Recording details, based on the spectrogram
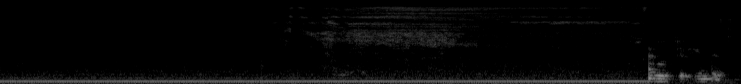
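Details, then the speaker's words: Ear wax removal by microsuction under a microscope in an ENT clinic: steady low hum, then a loud rising hiss and sucking noise ending in gurgling clicks as wax is cleared, exposing the eardrum. "अब आप देख सकते हैं कि मैं जो है वह माइक्रोस्कोप के जरिए जो है वह कान के अंदर से वैक्स निकाल रही हूं"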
